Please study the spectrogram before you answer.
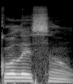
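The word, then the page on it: coleção: BR; Brazil; IPA: /ko.le.ˈsɐ̃w̃/; Portuguese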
